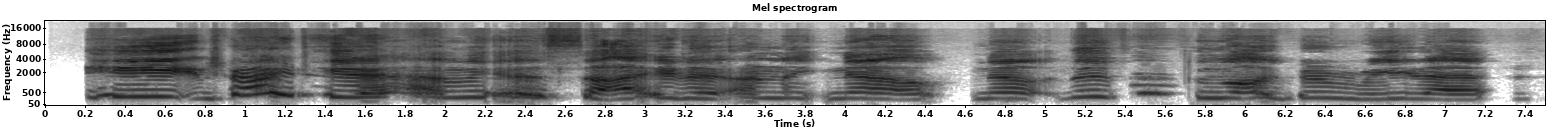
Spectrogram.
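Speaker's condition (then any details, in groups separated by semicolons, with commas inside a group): Cerebral palsy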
